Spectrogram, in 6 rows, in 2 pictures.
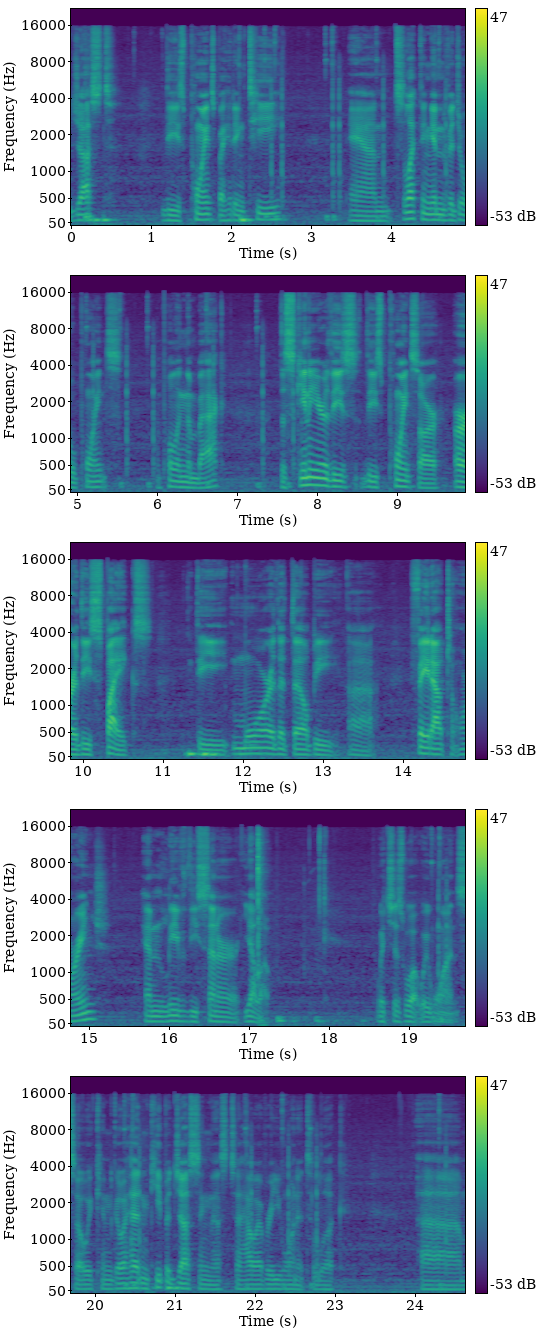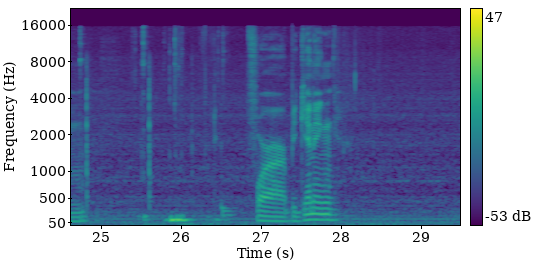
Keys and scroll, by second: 0.3 t, 2.1 t, 11.5 super+r, 20.9 t, 25.9 super+r.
